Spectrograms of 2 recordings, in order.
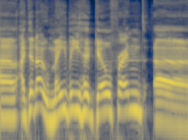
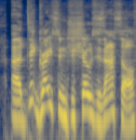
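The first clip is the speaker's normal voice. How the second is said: ordinary delivery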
